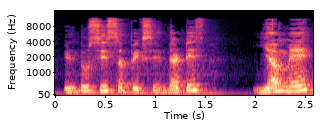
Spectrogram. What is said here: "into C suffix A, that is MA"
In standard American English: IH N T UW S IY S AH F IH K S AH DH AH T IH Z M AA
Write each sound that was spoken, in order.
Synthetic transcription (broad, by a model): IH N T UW S IY S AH P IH K S AH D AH T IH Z M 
